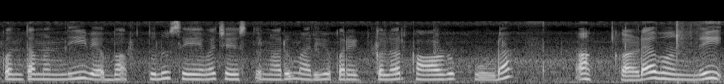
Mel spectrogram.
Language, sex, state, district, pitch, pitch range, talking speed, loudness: Telugu, female, Andhra Pradesh, Sri Satya Sai, 235 Hz, 230-250 Hz, 100 wpm, -16 LUFS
